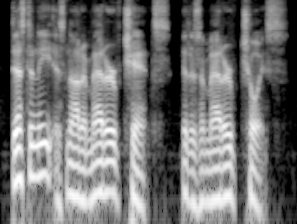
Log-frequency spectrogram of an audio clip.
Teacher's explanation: you will want to emphasize destiny, for it is the principal idea in your declaration. And you will put some emphasis on not, else your hearers may think you are affirming that destiny is a matter of chance.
